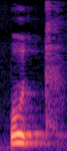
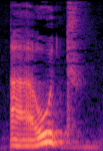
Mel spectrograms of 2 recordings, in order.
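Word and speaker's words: août: ahora el mes agosto Cómo se pronuncia ut ut no decimos aut no ut como escribiéramos así pronunciamos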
